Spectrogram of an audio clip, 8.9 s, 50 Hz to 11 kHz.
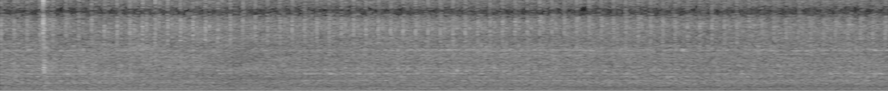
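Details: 1948 Ford 8N tractor on first start after a full engine rebuild, idling in neutral; its new carburetor still needs adjusting and a leak needs fixing. Low, steady idle at about four even pulses a second with no knocks or rattles, a normal idle.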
